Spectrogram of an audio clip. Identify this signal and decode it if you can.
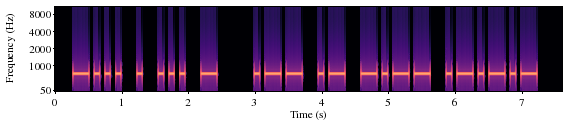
Morse code, heard as a keyed tone, about 16 wpm, 700 Hz. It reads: BEST WAY.
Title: Sentences from Top 400 Words and Abbreviations 15wpm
